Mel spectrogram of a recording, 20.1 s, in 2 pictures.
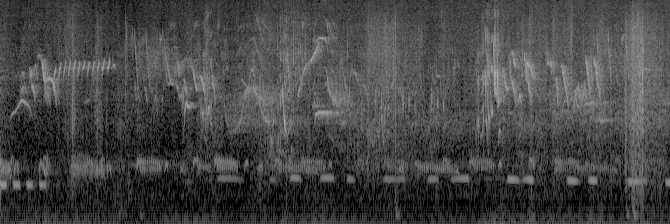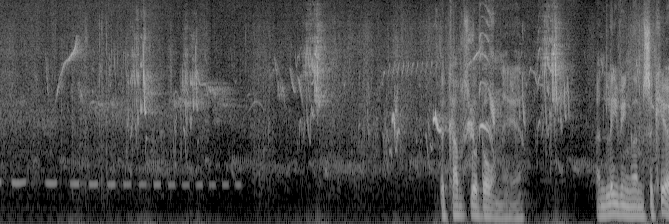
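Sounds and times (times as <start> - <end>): bird cooing notes: 0.0 - 2.3, 3.0 - 14.1
birds singing and chirping: 0.0 - 20.0.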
